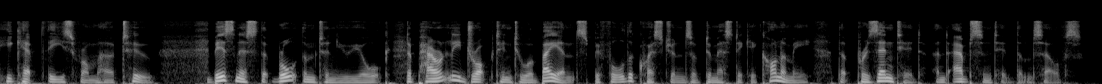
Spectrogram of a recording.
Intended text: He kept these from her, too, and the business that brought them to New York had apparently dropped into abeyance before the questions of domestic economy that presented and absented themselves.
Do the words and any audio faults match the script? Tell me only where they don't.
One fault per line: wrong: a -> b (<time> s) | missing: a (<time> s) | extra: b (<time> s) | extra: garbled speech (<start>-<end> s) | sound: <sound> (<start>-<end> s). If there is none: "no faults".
missing: and (1.6 s)
missing: had (3.9 s)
